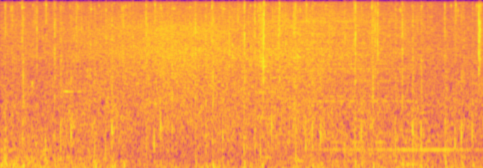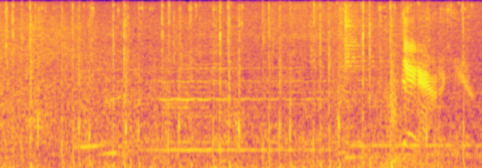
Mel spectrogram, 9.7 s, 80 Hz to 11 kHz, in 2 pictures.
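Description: Horse hooves clip-clopping steadily at a slow walk in the Witcher 3 video game, a quiet rhythmic patter under ambient game sound.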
